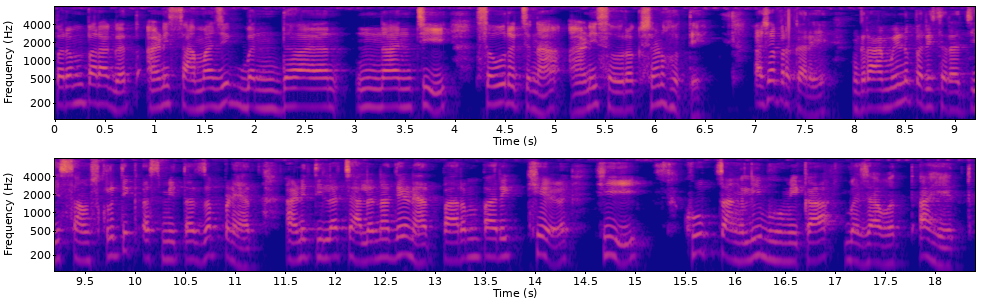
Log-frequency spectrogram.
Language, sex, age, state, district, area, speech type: Marathi, male, 18-30, Maharashtra, Raigad, rural, spontaneous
